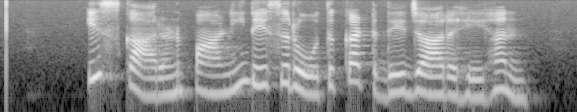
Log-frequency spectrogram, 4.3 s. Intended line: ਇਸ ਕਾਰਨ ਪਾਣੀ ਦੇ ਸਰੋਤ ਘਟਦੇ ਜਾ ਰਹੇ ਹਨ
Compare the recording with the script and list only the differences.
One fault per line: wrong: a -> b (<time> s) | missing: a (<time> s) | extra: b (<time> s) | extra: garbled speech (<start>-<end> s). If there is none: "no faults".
no faults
